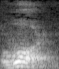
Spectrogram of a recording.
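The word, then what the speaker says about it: were: हम इंडियन लोग इसको वेयर पढ़ते हैं, लेकिन इसका असल प्रोनाउंसिएशन अमेरिकन एंड ब्रिटिश लोग कहते हैं वॉर।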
